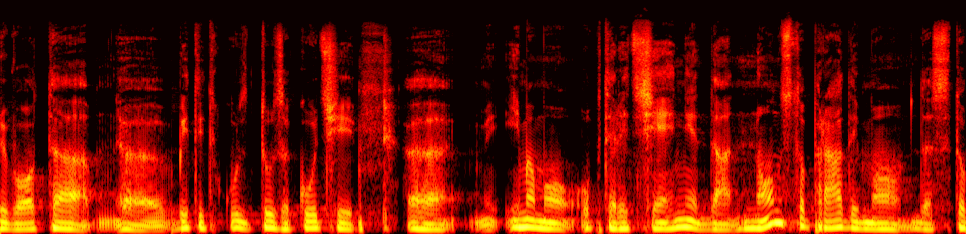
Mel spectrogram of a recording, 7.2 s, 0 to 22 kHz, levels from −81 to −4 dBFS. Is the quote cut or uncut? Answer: cut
